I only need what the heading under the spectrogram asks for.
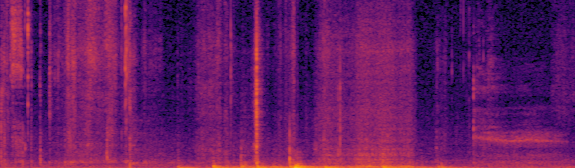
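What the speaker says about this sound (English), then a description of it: "So I will be doing some flipping through." Paper pages are flipped and rustled close up in a quiet room, with soft crinkles and brushing swells in the middle of the stretch and no talk.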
